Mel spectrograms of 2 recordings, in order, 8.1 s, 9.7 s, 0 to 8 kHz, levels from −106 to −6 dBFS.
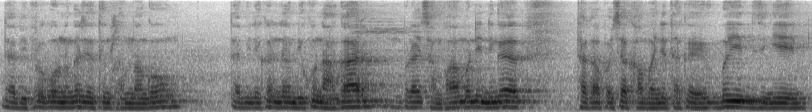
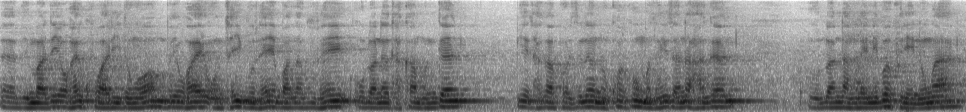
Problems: none marked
